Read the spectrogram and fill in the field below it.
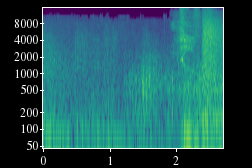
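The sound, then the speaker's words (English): A deep rumbling roar builds into a loud thunder crash in the second half as lightning flashes, with broad crackling noise spreading high and a heavy low-end boom. “Lightning flashes around the room.”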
